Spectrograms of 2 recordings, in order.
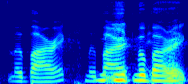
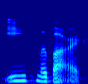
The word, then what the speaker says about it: Eid Mubarak: a proper way to say is it happy barukh Mubarak celebrations of Eid Mubarak okay Mubarak and thank you everyone for attending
